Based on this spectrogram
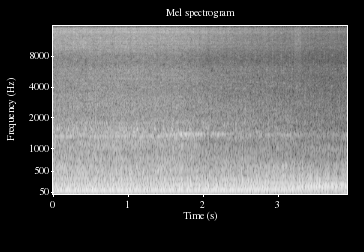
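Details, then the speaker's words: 1997 Toyota 4Runner SR5, 210K miles, blown head gasket, cold start after sitting: steady low idle with uneven puffing chuff, first thought to be a header leak, actually exhaust escaping the hole where the oxygen sensor hangs loose. "You can hear that exhaust leak. Sounds like it's coming from a header down here."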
